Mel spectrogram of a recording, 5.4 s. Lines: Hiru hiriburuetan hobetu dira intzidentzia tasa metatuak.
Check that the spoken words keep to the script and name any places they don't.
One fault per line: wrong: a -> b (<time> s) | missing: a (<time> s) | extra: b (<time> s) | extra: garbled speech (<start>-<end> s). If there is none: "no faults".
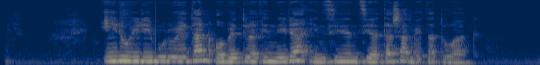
extra: egin (2.6 s)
